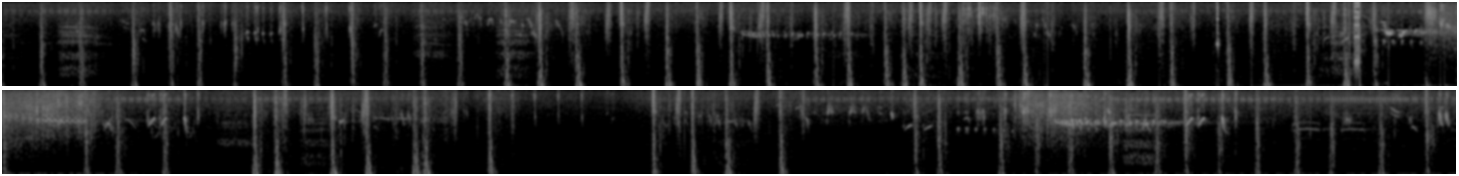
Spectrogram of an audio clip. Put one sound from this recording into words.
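Footsteps tread quickly and steadily on hard ground.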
